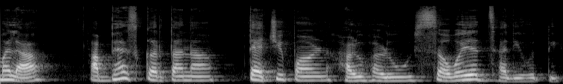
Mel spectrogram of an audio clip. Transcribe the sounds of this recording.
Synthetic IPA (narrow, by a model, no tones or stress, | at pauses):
məla | əbʱjaskəɾt̪ana | t̪jat͡ɕiːpəɳhaɭuɦaɭuːsəʋəjət͡s̚d͡zʱaliːɦot̪iː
